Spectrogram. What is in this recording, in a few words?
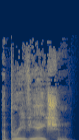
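"abbreviation", British English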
